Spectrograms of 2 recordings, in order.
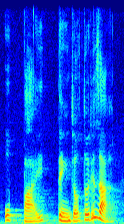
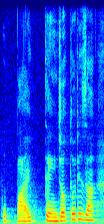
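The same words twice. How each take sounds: The two takes are said the same way.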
